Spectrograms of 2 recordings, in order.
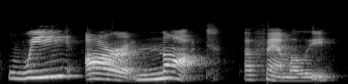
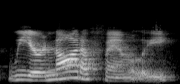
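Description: First: The words are said separately and carefully. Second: The words run together, not a linked.

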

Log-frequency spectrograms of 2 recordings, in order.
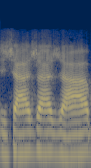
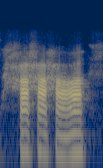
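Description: First: The name is said with an Anglicized pronunciation. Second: The name is said with a Spanish pronunciation. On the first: This is how other people say the name. The speaker calls it wrong. "they pronounce it" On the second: The speaker calls it right.

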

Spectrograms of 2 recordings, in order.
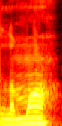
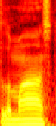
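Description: First: It is said with a French accent. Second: It is said with an American accent.

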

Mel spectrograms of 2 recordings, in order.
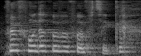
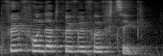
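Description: First: The number is said much faster. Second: The number is said at a slower pace.

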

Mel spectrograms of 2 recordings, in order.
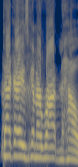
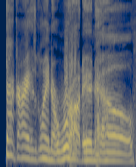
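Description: First: It is said casually, without grandeur. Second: It is said with righteous, preacher-like solemnity.

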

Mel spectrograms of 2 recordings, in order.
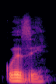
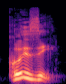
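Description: First: It is said flatly, without enthusiasm. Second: It is said with lively enthusiasm.

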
